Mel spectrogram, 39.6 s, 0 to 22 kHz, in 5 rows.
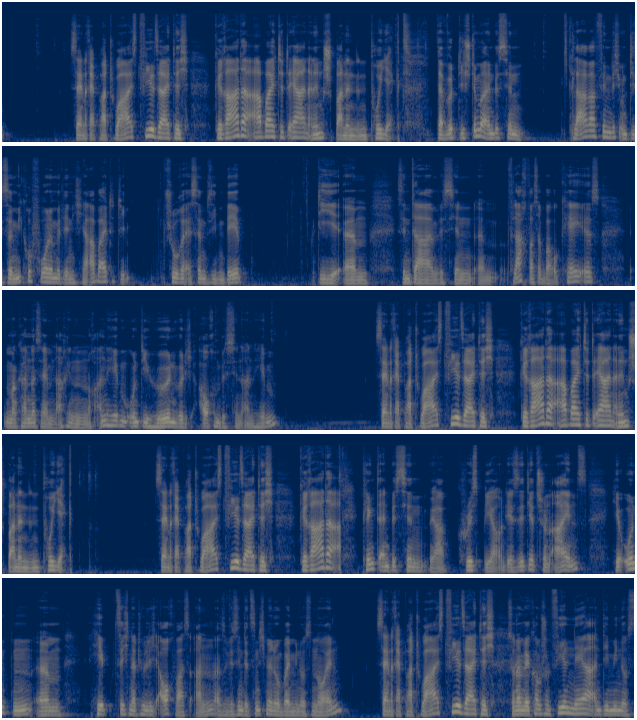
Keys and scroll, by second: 0.7 space, 5.2 space, 19.2 space, 24.6 space, 27.9 space, 35.8 space, 38.0 space.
